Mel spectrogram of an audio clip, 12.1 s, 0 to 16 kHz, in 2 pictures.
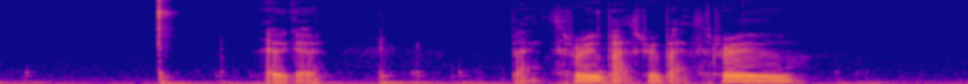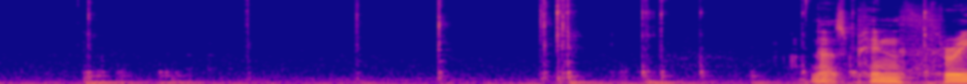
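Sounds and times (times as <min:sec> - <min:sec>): lock pick metallic clicks: 0:01.0 - 0:01.5, 0:05.2 - 0:12.0
dull bumps of lock handled: 0:02.3 - 0:04.1, 0:06.5 - 0:07.4.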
